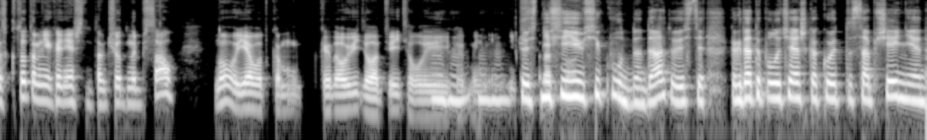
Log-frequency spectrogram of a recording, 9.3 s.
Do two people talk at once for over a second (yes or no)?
yes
